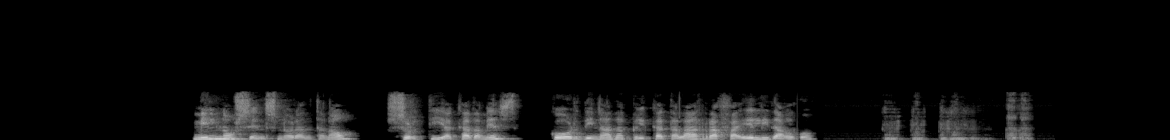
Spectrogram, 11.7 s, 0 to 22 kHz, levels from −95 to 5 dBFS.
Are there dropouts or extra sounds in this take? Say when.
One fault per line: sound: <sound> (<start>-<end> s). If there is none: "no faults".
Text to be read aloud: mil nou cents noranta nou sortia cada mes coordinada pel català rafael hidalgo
sound: throat clearing (8.8-10.4 s)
